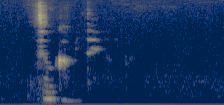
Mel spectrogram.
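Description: A woman speaking one short line softly, close to a whisper, lasting under a second.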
